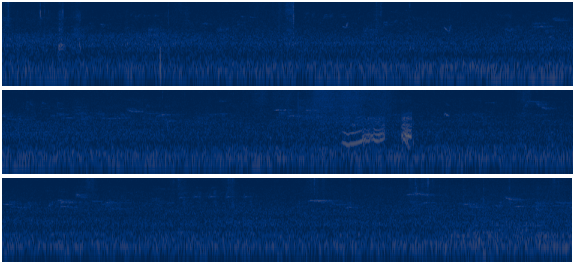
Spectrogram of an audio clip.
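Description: Backyard ambience: a steady low hum with scattered faint bird chirps, and one short warbling bird call about nine seconds in, the loudest sound.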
